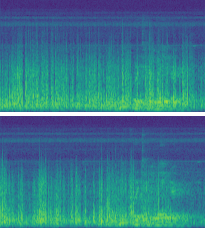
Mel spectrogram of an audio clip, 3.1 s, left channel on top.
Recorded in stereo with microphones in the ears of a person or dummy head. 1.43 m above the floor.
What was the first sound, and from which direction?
A man speaking, 10° left (ahead or behind).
